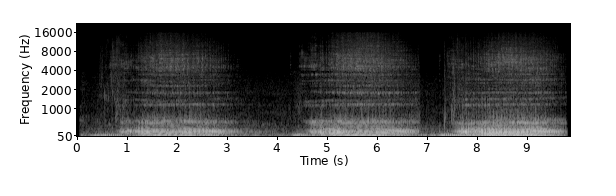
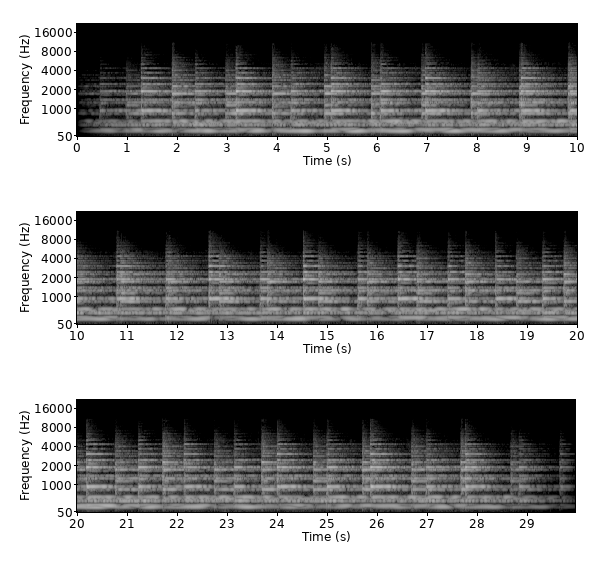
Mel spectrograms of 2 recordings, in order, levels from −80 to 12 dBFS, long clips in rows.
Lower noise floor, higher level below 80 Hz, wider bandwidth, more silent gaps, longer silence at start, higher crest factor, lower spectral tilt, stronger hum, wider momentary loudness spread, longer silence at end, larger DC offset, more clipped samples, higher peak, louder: about the same, -40 dBFS vs -40 dBFS; first, -24 dBFS vs -66 dBFS; first, 14 kHz vs 10.5 kHz; neither; second, 0.05 s vs 0.25 s; about the same, 16 dB vs 18 dB; first, -7 dB/octave vs -4.5 dB/octave; neither; first, 17 LU vs 9 LU; about the same, 0.1 s vs 0.1 s; neither; neither; about the same, -4 dBFS vs -2 dBFS; second, -21 LUFS vs -18 LUFS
